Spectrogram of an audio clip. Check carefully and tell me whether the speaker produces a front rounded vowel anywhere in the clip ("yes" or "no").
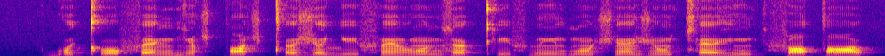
yes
